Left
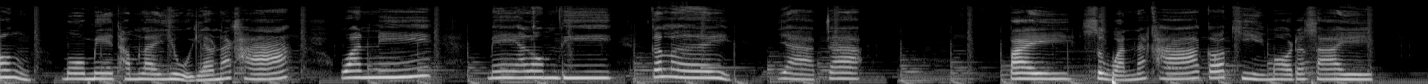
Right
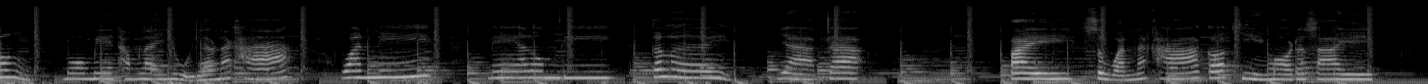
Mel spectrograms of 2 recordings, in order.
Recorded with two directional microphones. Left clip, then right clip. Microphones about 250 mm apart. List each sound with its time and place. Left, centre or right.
0.6 s music: left
4.3 s music: centre
4.9 s music: left
9.5 s music: centre
10.1 s music: left
12.7 s speech: left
